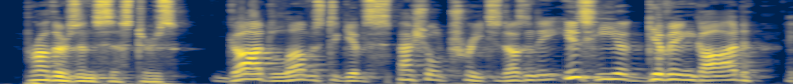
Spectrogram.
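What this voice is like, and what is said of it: Low, intimate voice. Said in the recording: “His voice got low and personal.”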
